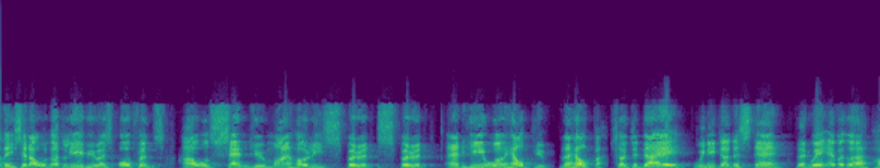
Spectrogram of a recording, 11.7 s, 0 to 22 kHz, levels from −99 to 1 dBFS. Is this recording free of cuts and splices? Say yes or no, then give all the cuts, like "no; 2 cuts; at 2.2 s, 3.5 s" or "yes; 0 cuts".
no; 2 cuts; at 5.0 s, 8.1 s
